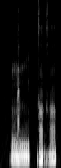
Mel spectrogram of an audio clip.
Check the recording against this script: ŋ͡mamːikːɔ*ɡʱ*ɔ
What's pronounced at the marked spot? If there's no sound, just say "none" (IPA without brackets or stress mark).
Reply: ɡʱ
